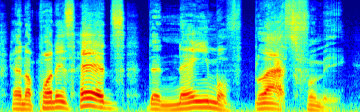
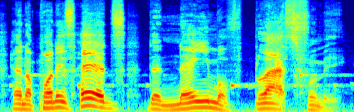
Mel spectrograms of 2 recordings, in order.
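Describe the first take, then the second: No difference in how they are said.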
